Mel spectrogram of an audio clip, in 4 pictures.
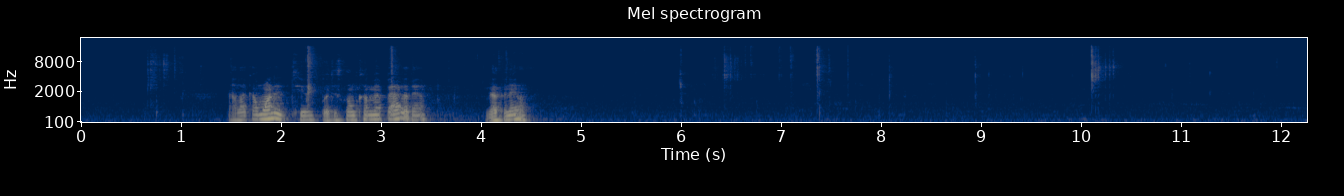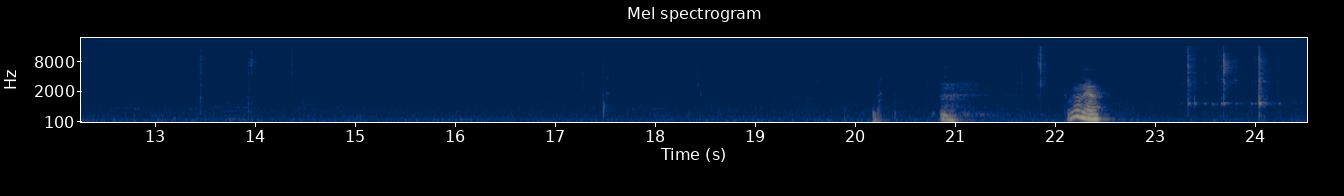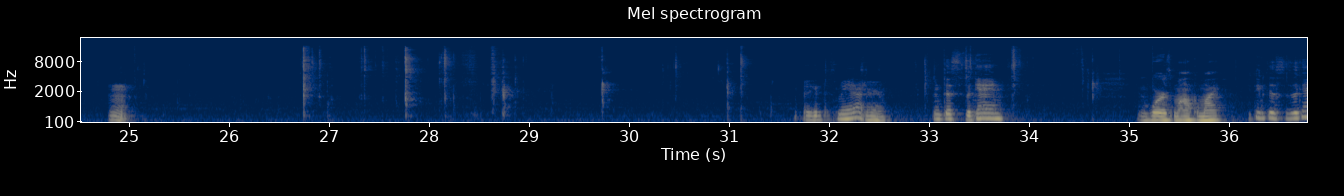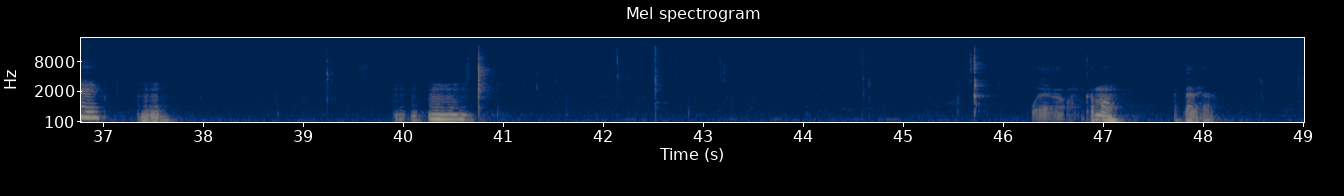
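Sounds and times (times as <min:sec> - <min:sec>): crawfish shell cracking: 0:05.9 - 0:11.4, 0:23.2 - 0:24.4, 0:26.6 - 0:29.0, 0:29.7 - 0:31.4.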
